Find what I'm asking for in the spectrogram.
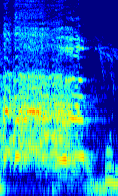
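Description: A fighting-cock rooster on a farm lets out one loud, close, drawn-out crow lasting over a second, then a brief low sound follows.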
